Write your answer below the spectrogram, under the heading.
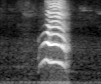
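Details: A single high, clear, drawn-out meow from a crying house cat that had just been fed, level then dropping at the end, over a soft low hum.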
